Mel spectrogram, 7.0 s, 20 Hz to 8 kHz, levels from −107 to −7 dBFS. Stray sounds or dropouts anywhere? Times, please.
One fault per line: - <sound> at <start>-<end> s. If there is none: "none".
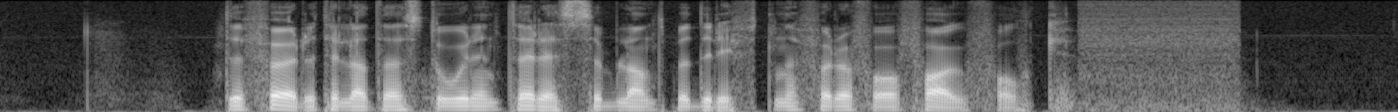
none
